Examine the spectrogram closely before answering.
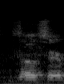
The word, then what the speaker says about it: Zoser: guy names Oh sir pronounced so sir but spelled Zoser okay and zou sir decides to build a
